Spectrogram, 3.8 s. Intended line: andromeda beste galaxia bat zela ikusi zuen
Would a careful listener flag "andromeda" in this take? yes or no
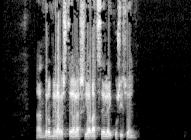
no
